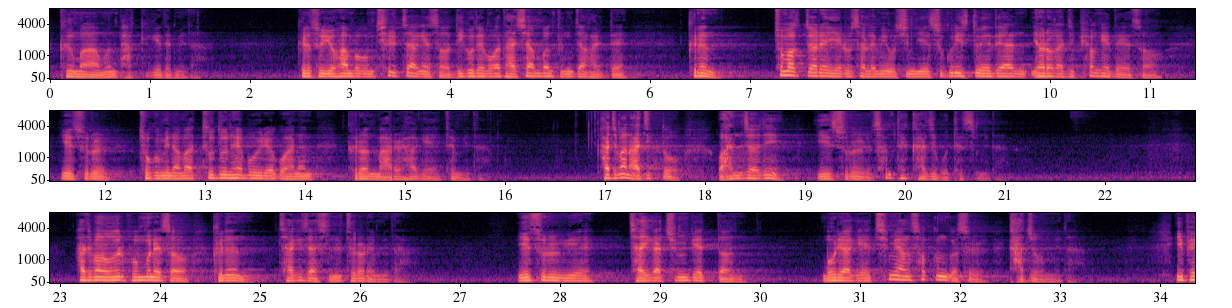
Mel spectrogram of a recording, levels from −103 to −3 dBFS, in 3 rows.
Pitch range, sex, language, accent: 100-135 Hz, male, Korean, native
